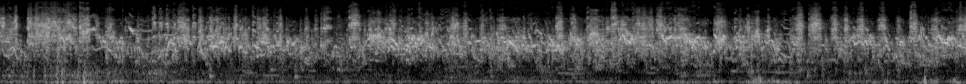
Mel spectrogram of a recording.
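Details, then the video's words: Many budgerigars chirping during breeding season: a steady, crowded chorus of high twittering, warbled notes and squawks with no pauses. "Lovely budgies chirping sound parakeets breeding season"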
